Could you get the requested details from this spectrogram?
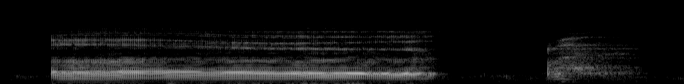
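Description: A long, loud, voiced belch lasting about four seconds, then a shorter second burp. Two burps in total.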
